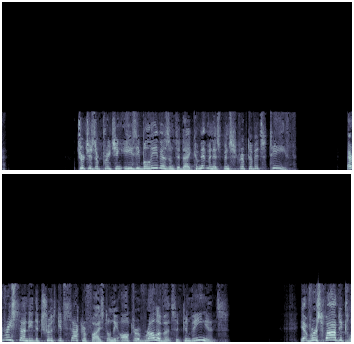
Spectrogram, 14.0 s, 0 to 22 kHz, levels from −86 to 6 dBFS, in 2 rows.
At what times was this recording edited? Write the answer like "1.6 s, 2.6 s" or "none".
none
